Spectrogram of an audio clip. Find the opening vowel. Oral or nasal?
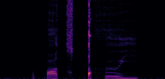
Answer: oral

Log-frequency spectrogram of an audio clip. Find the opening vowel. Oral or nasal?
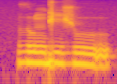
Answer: oral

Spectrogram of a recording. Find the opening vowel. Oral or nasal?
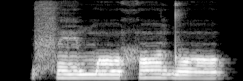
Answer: nasal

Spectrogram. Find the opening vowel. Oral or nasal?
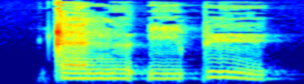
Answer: oral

